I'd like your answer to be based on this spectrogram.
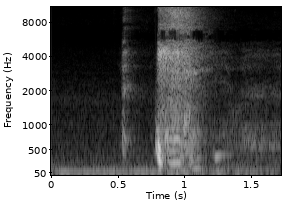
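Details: Sneeze during what the person believes is an allergy attack with stuffy nose, sore throat and asthma symptoms: a short inward breath, then one loud explosive sneeze.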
